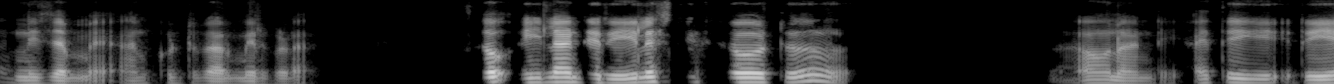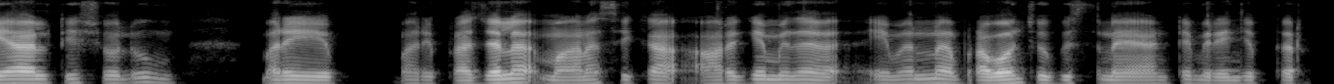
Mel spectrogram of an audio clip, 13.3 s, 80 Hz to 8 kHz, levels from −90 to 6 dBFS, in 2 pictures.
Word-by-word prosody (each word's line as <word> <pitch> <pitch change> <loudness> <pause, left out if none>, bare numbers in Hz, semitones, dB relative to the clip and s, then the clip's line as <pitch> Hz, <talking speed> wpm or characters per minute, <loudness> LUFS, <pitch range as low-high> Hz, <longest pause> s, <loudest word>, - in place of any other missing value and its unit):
నిజమే 105 -2 -3
అనుకుంటున్నారు 105 -2 -8
మీరు 100 -1 -7
గూడా. 100 - -11 0.9
సో, 170 - +9 0.2
ఇలాంటి 160 -2 +6
రియలిస్టిక్ 165 +3 +2
ఘాట్ 160 0 +6 1.5
అవునండి. 110 -4 -5
అయితే 135 +3 -8
ఈ - - -3 0.2
రియాలిటీ 130 +2 +5
షోలు 130 +4 -8 0.6
మరి, 125 +1 +2 0.5
మరి 120 -1 -10
ప్రజల 125 +5 +3 0.2
మానసిక 120 +2 -6 0.3
ఆరోగ్యం 125 +2 -3
మీద 125 0 -3 0.4
ఏమైనా 130 +2 -3
ప్రభావం 120 +4 +4
చూపిస్తున్నాయాంటే 120 0 -5
మీరేం 110 -1 -5
జెప్తారు? 115 0 -9
125 Hz, 110 wpm, -25 LUFS, 115-135 Hz, 1.5 s, సో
